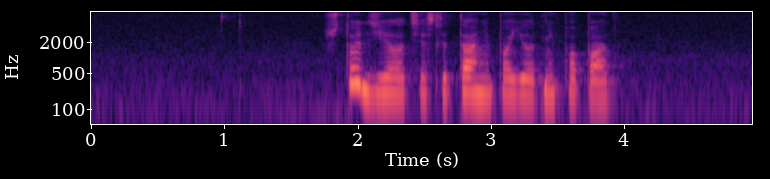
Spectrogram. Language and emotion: Russian, neutral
